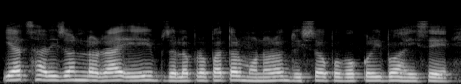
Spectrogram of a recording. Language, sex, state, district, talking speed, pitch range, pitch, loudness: Assamese, female, Assam, Kamrup Metropolitan, 130 wpm, 175-195 Hz, 180 Hz, -15 LUFS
